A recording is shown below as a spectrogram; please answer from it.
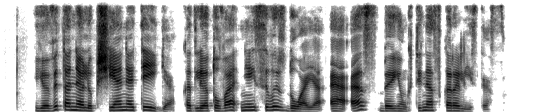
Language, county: Lithuanian, Klaipėda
